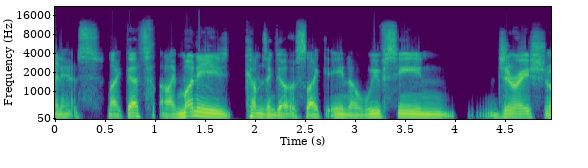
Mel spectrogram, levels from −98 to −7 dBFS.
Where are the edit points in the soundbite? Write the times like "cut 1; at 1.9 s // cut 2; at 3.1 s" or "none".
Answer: none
